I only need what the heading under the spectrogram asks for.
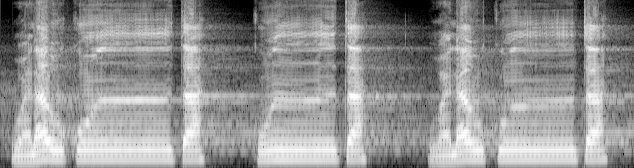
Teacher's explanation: Nun sukun bertemu ta, maka didengungkan dan disamarkan.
